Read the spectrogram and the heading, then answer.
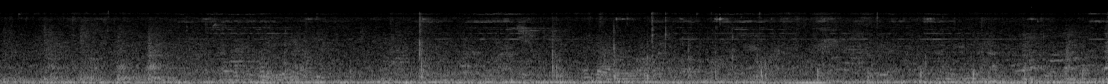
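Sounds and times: faint voices: 2.0s - 11.0s.

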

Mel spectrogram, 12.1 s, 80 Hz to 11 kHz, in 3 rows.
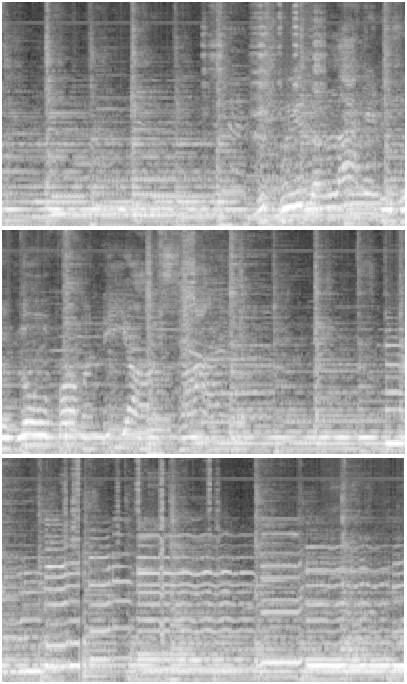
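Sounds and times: person singing: 0.0s - 7.7s
bass line: 0.0s - 12.0s
country band playing: 0.0s - 12.0s
guitar strumming: 0.0s - 12.0s.

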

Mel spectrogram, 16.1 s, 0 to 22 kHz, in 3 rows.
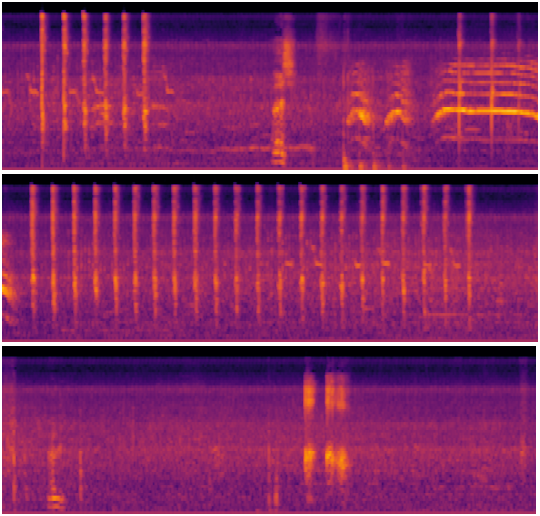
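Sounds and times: squirrel sharp chirps: 0.0s - 1.8s, 5.7s - 10.2s, 13.8s - 14.2s
squirrel meow-like call: 13.7s - 14.3s.

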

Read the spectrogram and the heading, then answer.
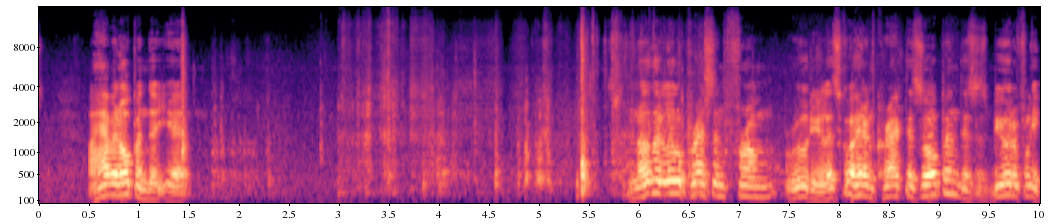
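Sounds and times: cardboard rustling: 3.0s - 7.0s.

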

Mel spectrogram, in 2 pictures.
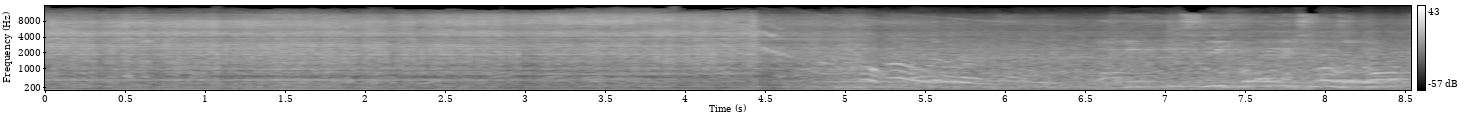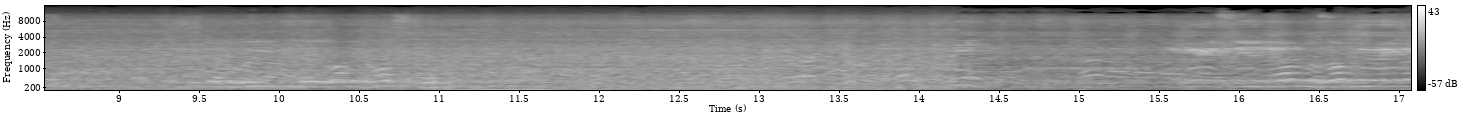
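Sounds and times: diesel tractor engine under load: 0.0s - 17.0s.

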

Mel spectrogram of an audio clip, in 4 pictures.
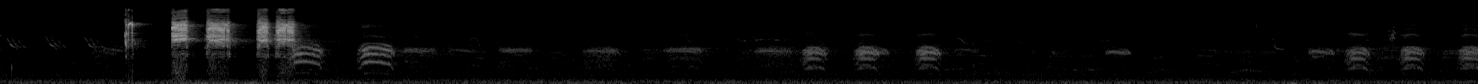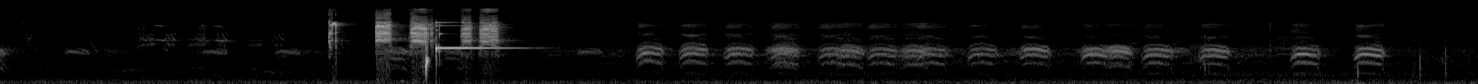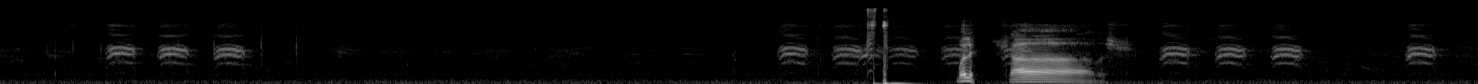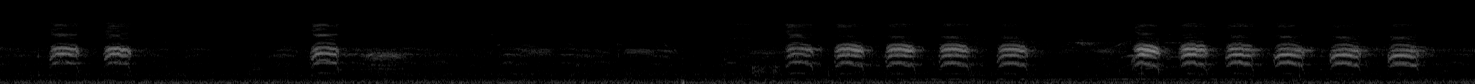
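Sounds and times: harsh bird calls: 0.0s - 10.0s, 11.0s - 29.8s, 34.2s - 43.0s, 47.0s - 58.7s
soft repeated bird calls: 0.0s - 59.0s.

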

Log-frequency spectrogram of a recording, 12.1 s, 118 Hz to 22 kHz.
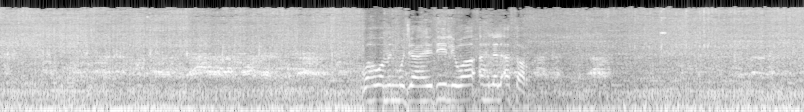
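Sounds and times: faint crowd voices: 0.0s - 12.0s
vehicle engine running: 0.0s - 12.0s.

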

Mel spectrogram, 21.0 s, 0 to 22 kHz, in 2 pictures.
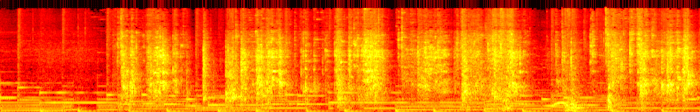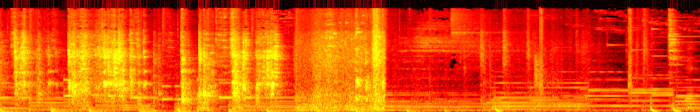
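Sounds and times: background music: 0.0s - 21.0s
ceramic tiles clinking and clattering: 1.7s - 16.3s.

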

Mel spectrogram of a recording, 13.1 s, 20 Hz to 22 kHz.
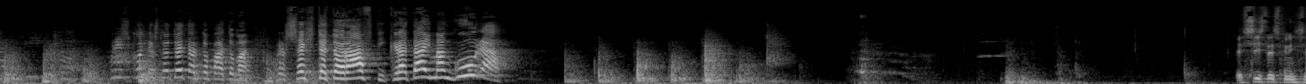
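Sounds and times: thuds and knocks: 0.0s - 3.5s, 5.6s - 8.1s, 10.0s - 11.0s.

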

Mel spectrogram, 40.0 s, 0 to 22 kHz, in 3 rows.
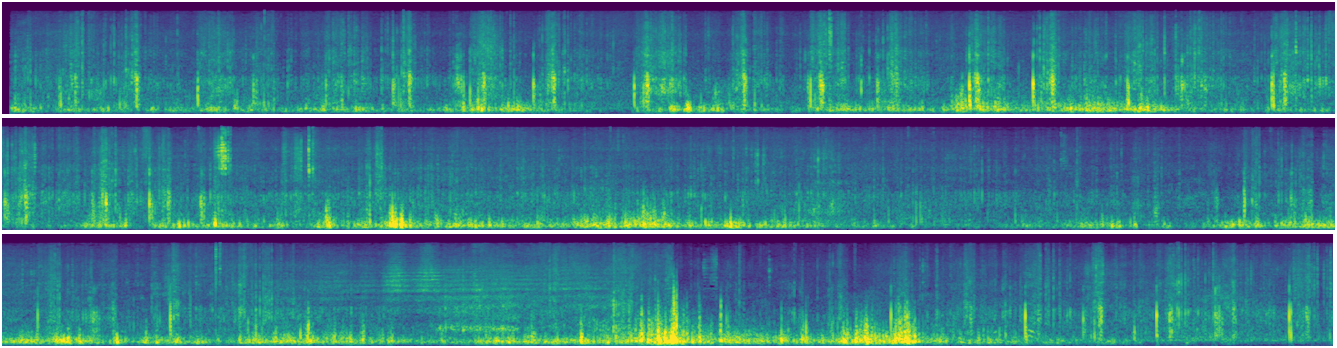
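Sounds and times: ice skate blades scraping ice: 0.1s - 39.9s.

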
